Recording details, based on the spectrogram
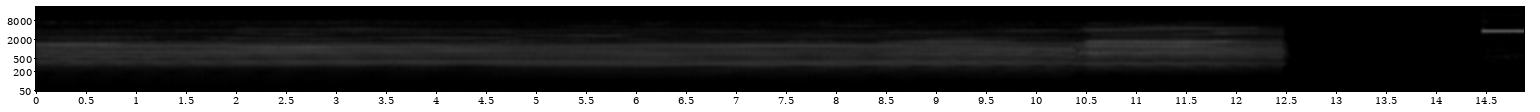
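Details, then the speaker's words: Avid Armor A100 Gen 2 suction vacuum sealer on accessory function, evacuating a sugar canister through a hose: steady pump hum for about twelve seconds, stops, then a single high beep marking a normal completed cycle. "all we have to do is press the accessory function on the A100 and this will automatically go through the vacuum cycle since when it's completely vacuum sealed, and then the machine will stop once it's finished."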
